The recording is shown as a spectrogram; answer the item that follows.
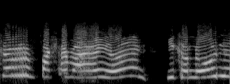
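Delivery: put-on Scottish accent. Retelling a woman's rant at Em: imitating a Scottish accent. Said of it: "she's got, like, a Scottish accent".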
